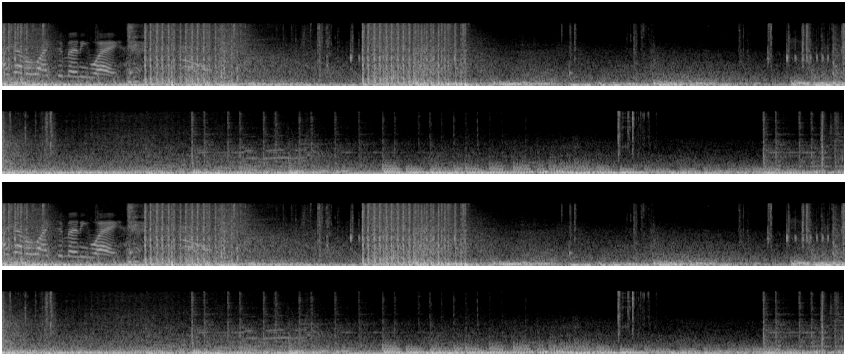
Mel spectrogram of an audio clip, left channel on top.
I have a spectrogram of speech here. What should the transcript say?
never liked him anyway.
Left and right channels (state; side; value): identical; both; correlation 1.00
